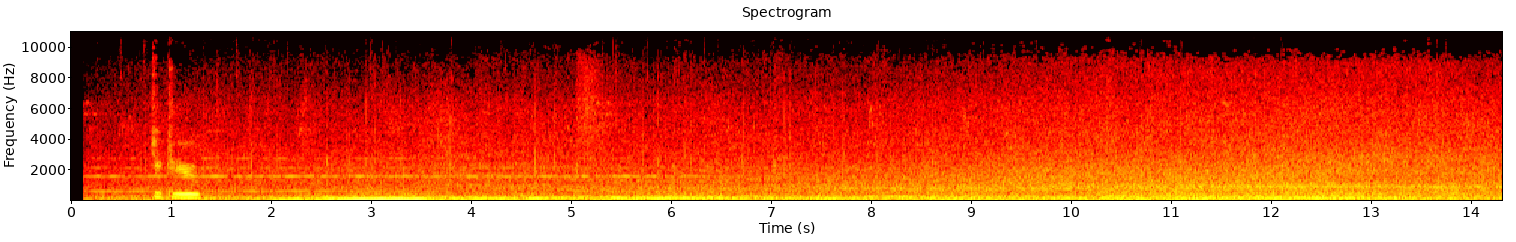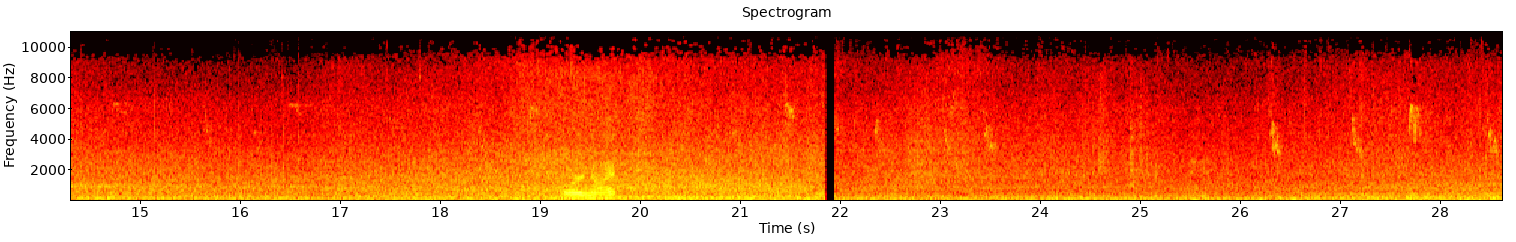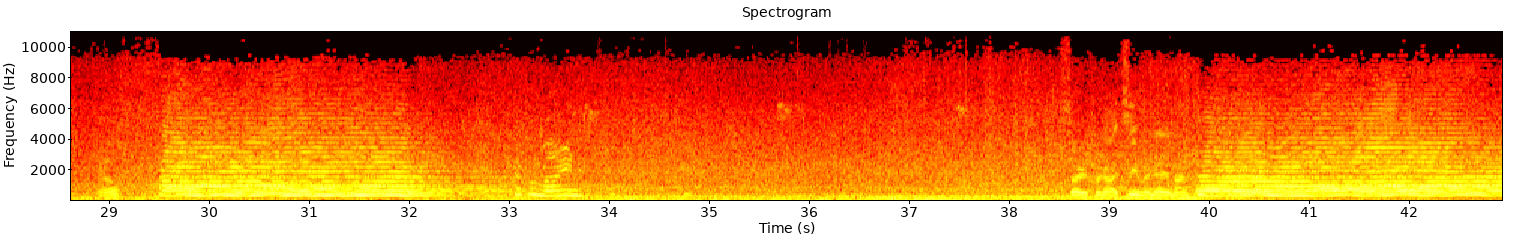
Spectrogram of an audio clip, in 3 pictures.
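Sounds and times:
tyres hissing on wet road: 0.9 - 42.9
locomotive air horn chord: 29.5 - 33.3, 39.9 - 42.9.

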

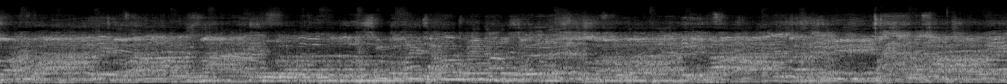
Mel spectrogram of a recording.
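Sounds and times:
choir singing gospel: 0.0 - 10.0.

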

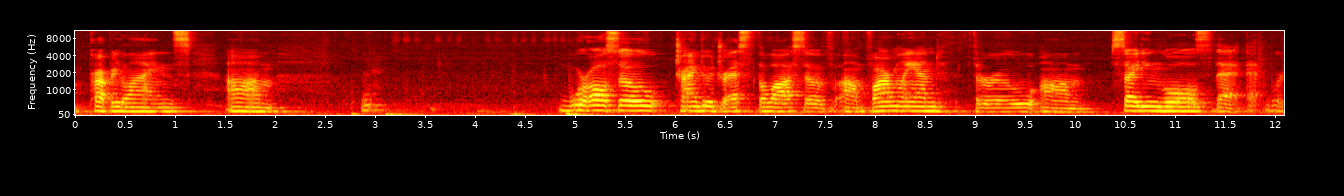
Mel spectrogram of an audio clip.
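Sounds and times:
knocks on a tabletop: 2.8 - 5.4.

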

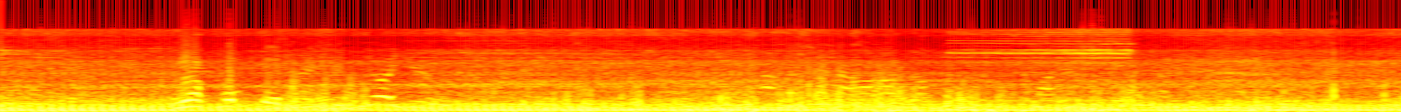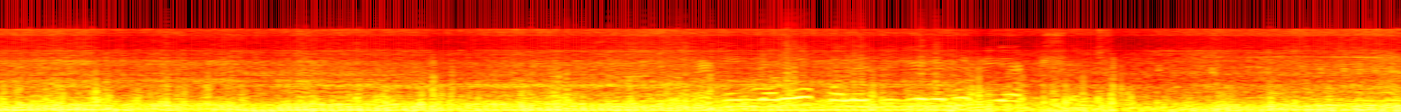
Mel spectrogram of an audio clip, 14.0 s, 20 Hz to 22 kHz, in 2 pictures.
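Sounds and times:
motorcycle engine running: 0.0 - 14.0.

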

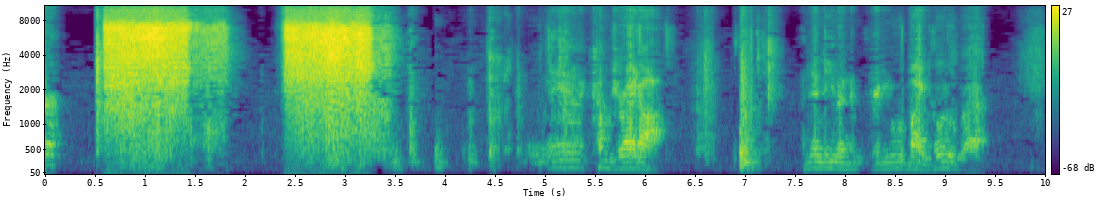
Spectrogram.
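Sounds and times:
compressed air blow gun hissing: 0.5 - 3.6.

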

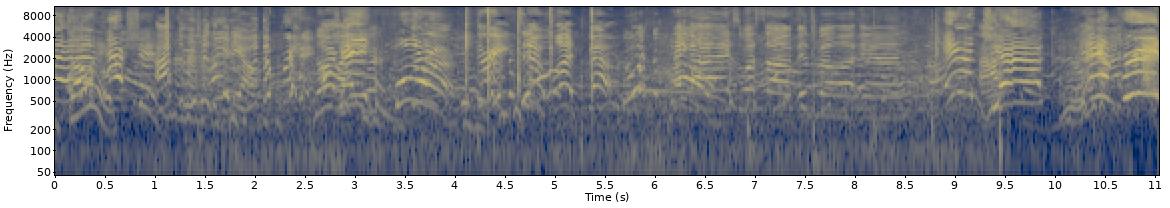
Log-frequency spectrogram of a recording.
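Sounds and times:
girls' excited vocal sounds: 0.0 - 11.0
sharp claps: 4.0 - 5.6.

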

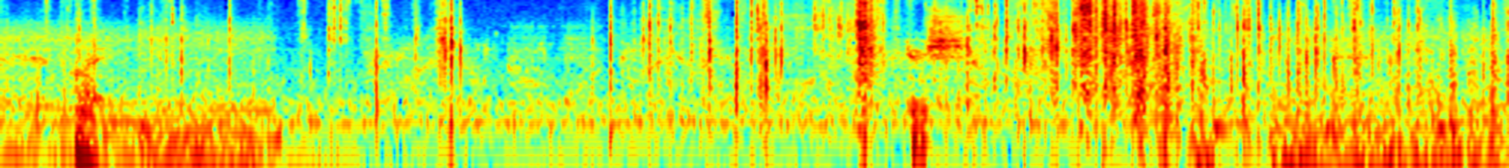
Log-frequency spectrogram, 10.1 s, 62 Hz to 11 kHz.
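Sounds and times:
foil packet crinkling: 2.0 - 3.2, 3.9 - 10.0.

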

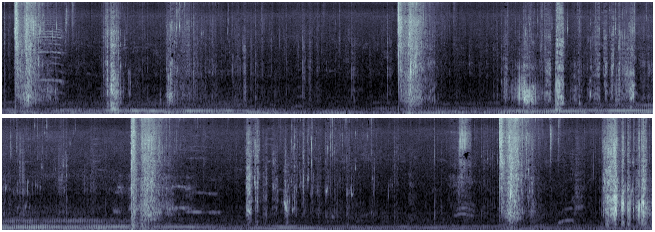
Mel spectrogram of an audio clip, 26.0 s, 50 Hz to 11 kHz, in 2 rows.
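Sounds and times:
water balloon bursting: 0.0 - 4.8, 7.8 - 9.0, 15.6 - 16.6, 22.9 - 24.2
water splashing into a tub: 0.0 - 5.3, 7.9 - 9.0, 10.0 - 17.2, 17.8 - 21.1, 22.9 - 24.3
steady low hum: 0.0 - 26.0
water dripping: 7.7 - 16.8, 17.5 - 22.0, 22.6 - 24.3.

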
